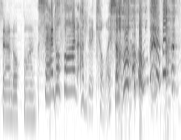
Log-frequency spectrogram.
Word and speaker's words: Sandalphon: Pronounced Sandalphon. Sandalphon? I'm gonna kill myself. Sandalphon.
